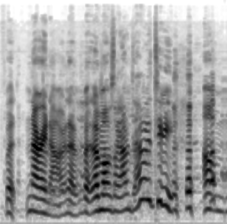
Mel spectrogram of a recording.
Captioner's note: everyone laughs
